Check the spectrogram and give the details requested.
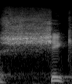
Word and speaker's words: Sheik: with a Arab headdress, Sheik, Sheik, and then Your Booty is Yerbuti. So, and some people pronounce Sheik as shake, so it's Shake Your Booty.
